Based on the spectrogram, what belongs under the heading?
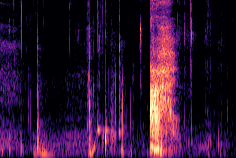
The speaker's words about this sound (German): Und muss ich mal einen Schluck Wasser trinken.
